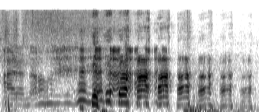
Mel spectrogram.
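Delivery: slow words breaking into laughter; real embarrassed laughter. Real, not acted. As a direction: laugh it off after a failed attempt. Laughs at own failed accent attempt.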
